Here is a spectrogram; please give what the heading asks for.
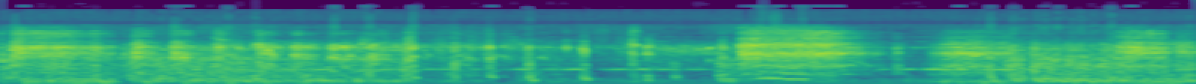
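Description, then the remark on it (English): Scattered gunfire rings out downtown near Main Street over a dense, constant roar of noise: irregular sharp cracks and pops throughout, a few louder bursts standing out from the rumbling din. “Shooting down there.”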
